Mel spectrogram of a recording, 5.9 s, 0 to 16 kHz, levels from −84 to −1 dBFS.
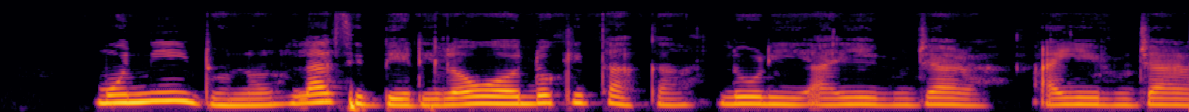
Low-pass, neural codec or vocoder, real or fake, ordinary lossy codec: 10.8 kHz; none; real; none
